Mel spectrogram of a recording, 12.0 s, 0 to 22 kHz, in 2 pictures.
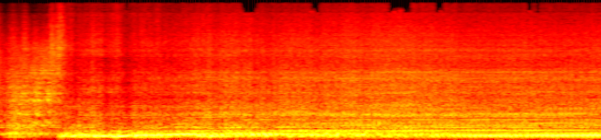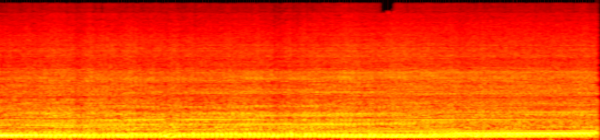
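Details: Ford 351W rebuilt, 10:1, Edelbrock heads, mild Howards cam, Autolite 4300 carb, ported intake, first start break-in at raised idle: deep steady rumble, even firing, no knocks or misses; healthy.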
